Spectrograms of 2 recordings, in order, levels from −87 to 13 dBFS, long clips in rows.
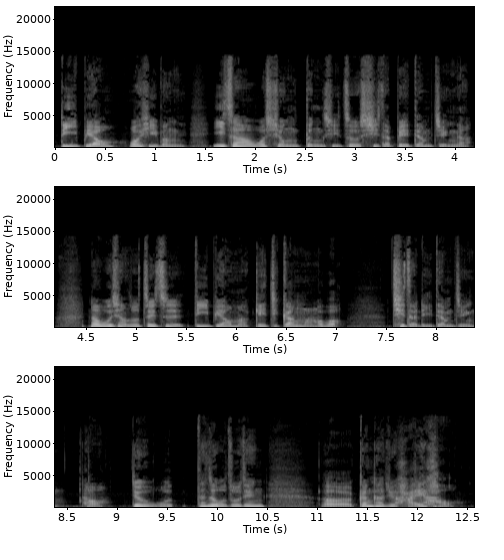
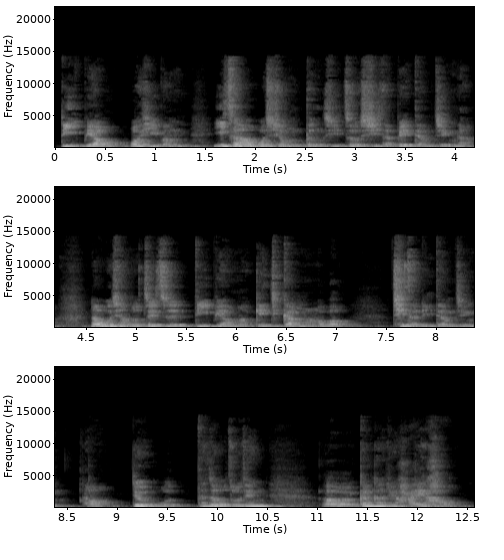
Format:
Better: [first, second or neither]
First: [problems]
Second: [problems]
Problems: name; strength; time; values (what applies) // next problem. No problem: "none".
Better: first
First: none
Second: off-mic speech; far // room echo; slight; dies away in 0.4 s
